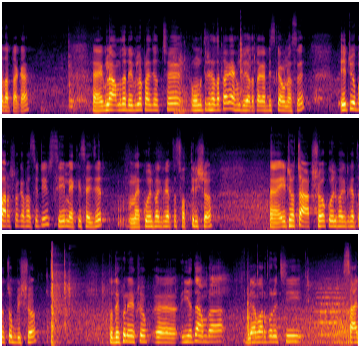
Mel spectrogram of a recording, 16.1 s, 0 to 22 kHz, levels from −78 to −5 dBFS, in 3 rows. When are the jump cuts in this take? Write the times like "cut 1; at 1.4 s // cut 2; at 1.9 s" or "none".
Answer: none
